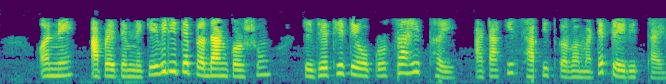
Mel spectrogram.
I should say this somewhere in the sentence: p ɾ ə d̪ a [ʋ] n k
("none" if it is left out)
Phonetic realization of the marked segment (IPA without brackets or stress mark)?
none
